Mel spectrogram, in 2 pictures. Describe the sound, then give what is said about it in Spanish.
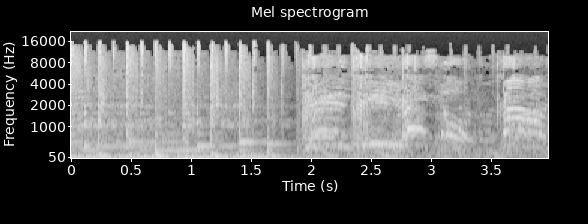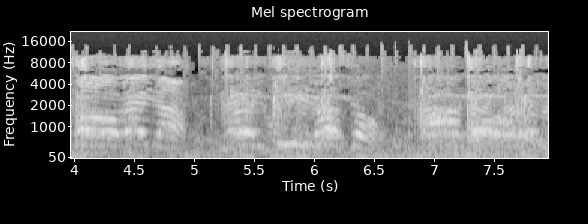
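Hundreds of residents of Matalascaña protesting, shouting 'mentiroso' at Paco Bella, in a large crowd that shouts and chants together in loud, rhythmic bursts rising and falling every second or so. The chanting is preceded by a short burst of rapid, regular pulses. “Pues ya lo ves, al grito de mentiroso Paco Bella, cientos de vecinos de Matalascaña se han manifestado hoy contra la zona hora.”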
